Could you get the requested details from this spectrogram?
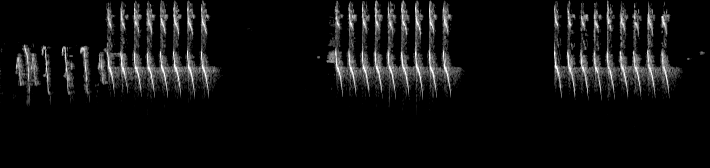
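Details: Bar-winged prinia song played as a lure to get caged birds singing: short chirps, then three bursts of rapid, evenly repeated downslurred high whistled notes, about five per second, separated by brief silences.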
